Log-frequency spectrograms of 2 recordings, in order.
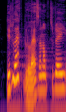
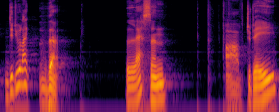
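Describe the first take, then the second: First: Said in the usual way. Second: Slow, long pauses around "lesson"; word by word. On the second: Shown as a demonstration. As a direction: stretch out "of today", rising at the end. Teacher breaks question up slowly. (devagar, com pausas longas entre as partes)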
